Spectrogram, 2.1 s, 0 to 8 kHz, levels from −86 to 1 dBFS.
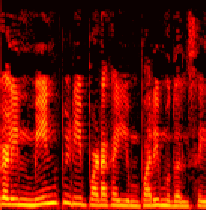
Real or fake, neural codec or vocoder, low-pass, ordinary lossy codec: real; none; none; none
